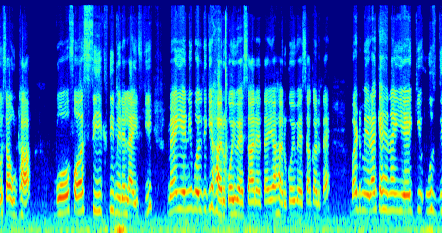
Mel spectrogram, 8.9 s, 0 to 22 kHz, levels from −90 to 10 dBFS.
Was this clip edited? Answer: no; 0 cuts

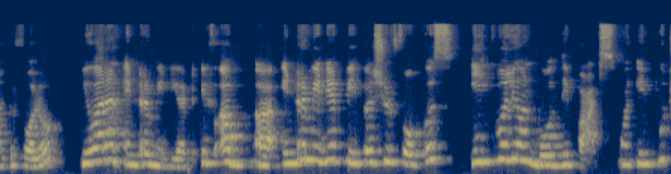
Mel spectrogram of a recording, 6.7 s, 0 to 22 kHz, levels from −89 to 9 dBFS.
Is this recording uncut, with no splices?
yes; 0 cuts

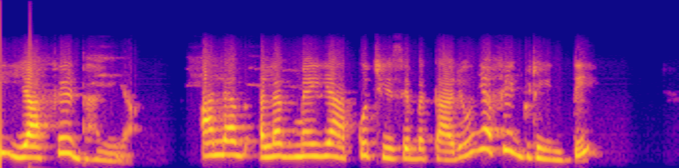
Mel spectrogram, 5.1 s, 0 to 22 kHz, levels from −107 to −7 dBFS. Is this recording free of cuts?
yes; 0 cuts

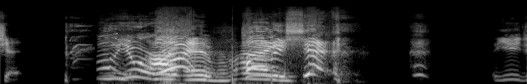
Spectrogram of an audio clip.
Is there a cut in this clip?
yes; 1 cut; at 1.2 s

